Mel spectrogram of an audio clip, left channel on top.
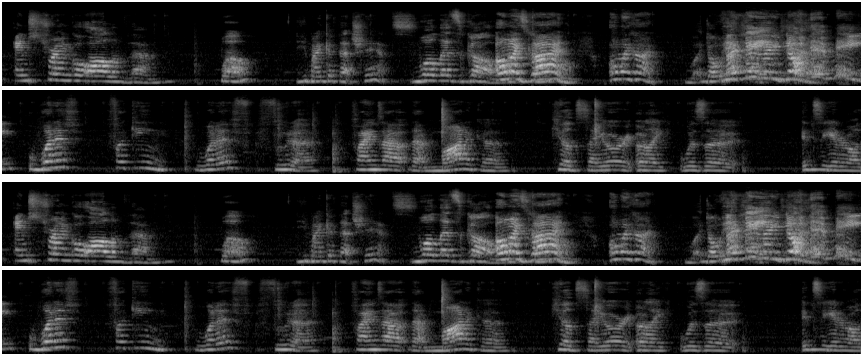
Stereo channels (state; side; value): normal; both; correlation 0.47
